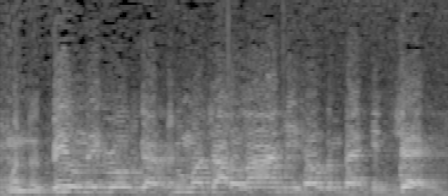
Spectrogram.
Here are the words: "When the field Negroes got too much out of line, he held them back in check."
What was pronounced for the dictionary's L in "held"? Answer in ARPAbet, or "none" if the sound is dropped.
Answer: L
